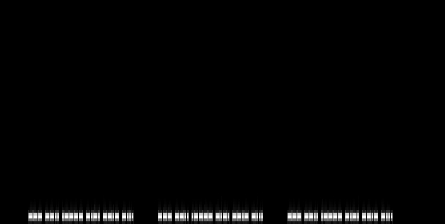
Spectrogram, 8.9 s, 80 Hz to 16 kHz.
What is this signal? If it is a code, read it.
Morse code, heard as a keyed tone, about 52 wpm, 700 Hz. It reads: OZ1CQB OZ1CQB OZ1CQB
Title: DXCC-100 Call Signs - 6 Characters - Repeated 3x - 50wpm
